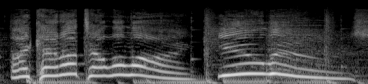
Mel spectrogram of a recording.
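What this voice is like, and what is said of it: Game show character impression. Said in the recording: “That's my press your luck impersonation.”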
